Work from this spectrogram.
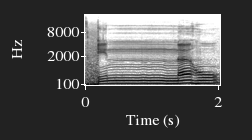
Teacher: yaitu ghunah musyaddadah didengungkan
